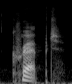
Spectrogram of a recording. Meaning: simple past and past participle of creep
- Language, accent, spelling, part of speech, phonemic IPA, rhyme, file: English, US, crept, verb, /ˈkɹɛpt/, -ɛpt, En-us-crept.ogg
